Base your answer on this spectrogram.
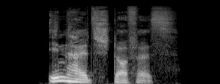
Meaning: genitive singular of Inhaltsstoff
- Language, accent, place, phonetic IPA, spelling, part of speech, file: German, Germany, Berlin, [ˈɪnhalt͡sˌʃtɔfəs], Inhaltsstoffes, noun, De-Inhaltsstoffes.ogg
